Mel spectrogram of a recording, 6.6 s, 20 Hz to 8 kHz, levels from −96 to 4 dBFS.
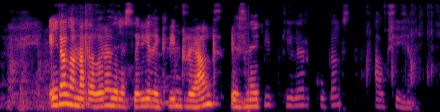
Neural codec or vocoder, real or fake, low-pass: autoencoder, 48 kHz, 128 numbers a frame, DAC-VAE, trained on Japanese speech; fake; 7.2 kHz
